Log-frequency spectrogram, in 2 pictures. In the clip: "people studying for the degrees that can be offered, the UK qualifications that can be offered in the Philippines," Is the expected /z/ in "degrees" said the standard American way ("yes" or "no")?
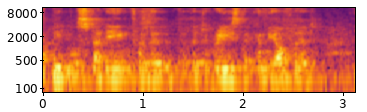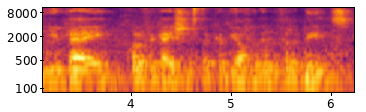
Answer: yes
